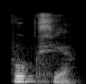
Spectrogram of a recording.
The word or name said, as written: Fucsia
